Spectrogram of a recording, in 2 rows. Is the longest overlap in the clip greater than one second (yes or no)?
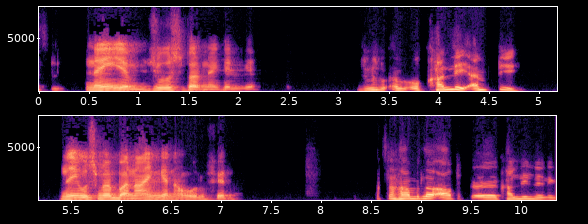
no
